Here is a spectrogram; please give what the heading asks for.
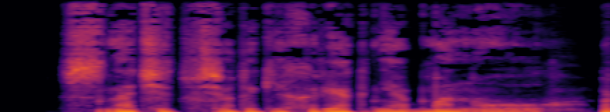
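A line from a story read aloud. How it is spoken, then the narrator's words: Whisper. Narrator (Russian): прошептал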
